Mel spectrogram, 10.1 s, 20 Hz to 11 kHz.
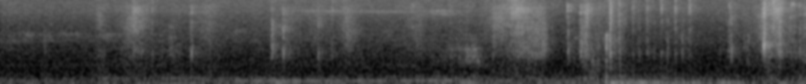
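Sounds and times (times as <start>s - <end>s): keyboard typing: 7.0s - 10.0s.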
